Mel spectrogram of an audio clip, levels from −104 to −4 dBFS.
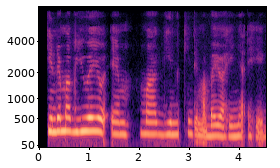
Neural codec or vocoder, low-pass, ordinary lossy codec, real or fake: none; 7.2 kHz; AAC, 32 kbps; real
